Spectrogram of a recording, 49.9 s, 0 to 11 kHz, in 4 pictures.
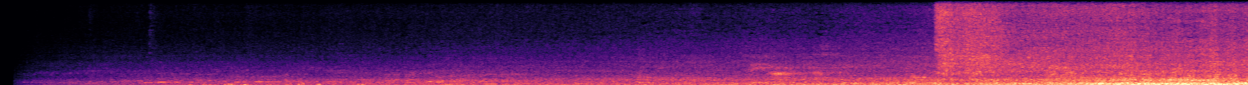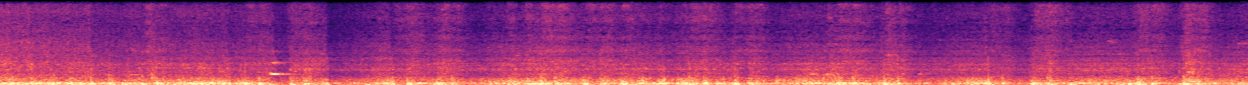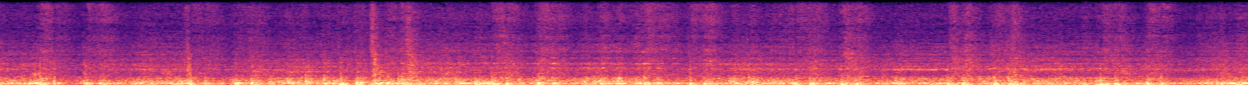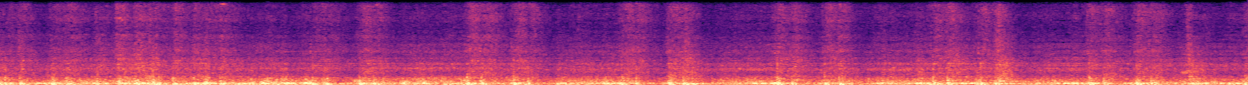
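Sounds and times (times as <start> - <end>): continuous train hum: 0.3 - 49.9
freight train wheels clacking: 10.6 - 49.9.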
